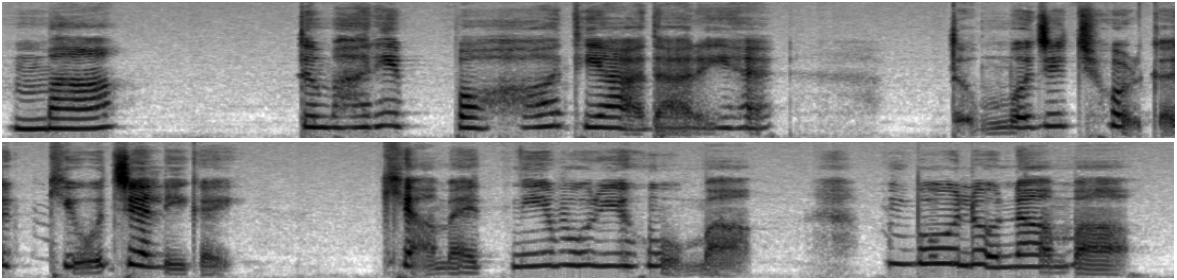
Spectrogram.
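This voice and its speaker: A woman voicing a gentle, mistreated young girl in a cartoon story, speaking meekly and tearfully. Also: high-pitched, slow, no room sound, pitched above the performer's own voice. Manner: meek, tearful, pleading.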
